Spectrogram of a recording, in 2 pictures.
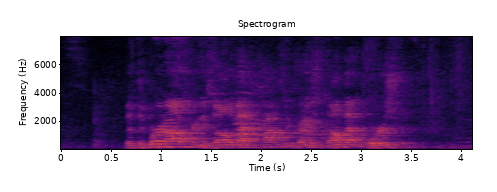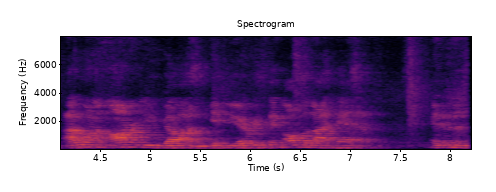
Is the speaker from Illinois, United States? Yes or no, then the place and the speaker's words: no; Texas, United States; I talk funny. I'm from Texas.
